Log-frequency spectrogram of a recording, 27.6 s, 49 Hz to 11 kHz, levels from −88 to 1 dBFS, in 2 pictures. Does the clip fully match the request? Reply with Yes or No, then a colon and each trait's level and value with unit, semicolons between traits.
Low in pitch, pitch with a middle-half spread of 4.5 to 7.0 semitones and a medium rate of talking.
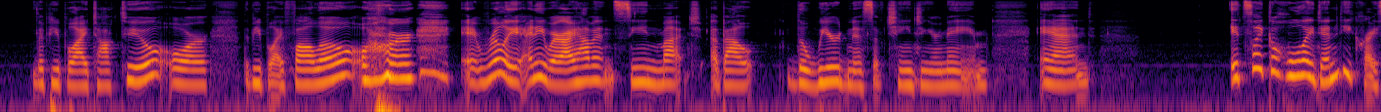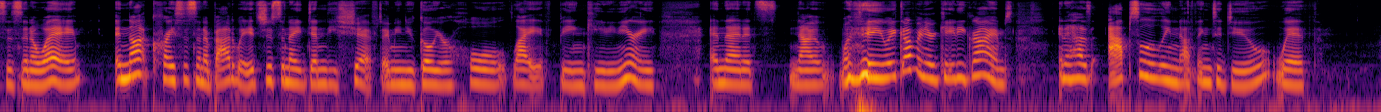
No: high, 200 Hz; average, 5.2 semitones; average, 170 wpm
